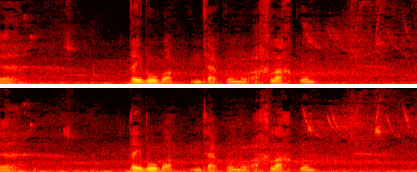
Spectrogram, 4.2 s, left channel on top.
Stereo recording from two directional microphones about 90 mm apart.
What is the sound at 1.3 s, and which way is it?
Speech, 30° left (ahead or behind).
